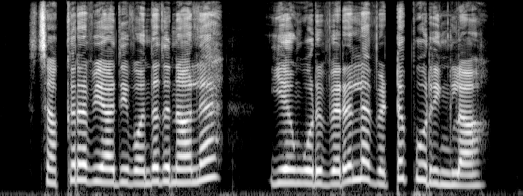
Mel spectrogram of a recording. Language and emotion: Tamil, fearful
